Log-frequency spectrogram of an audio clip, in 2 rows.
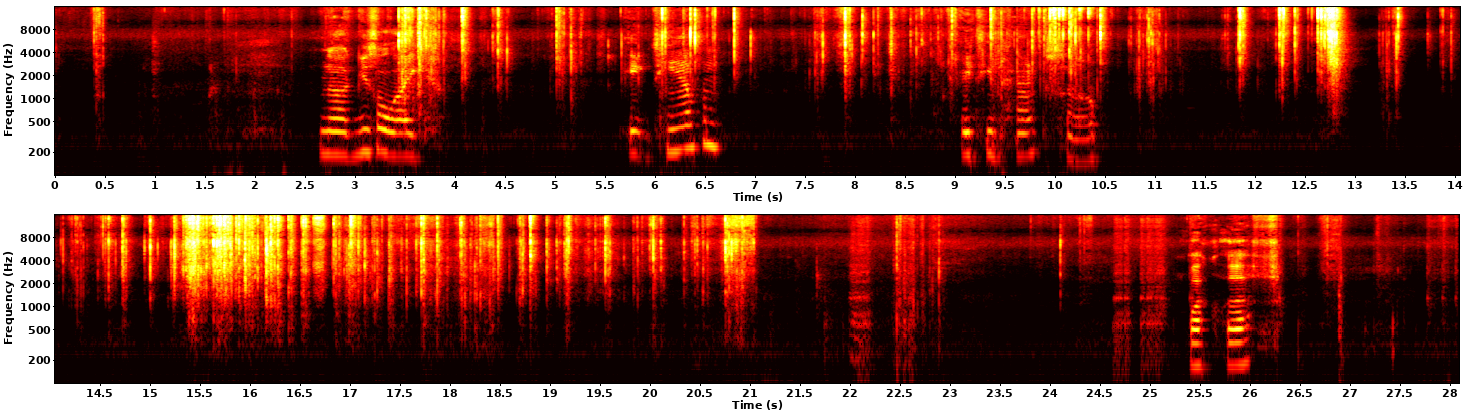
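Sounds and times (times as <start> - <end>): foil wrapper crinkling: 2.9 - 21.2.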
